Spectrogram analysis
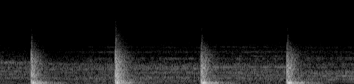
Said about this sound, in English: While coming home, I found a door. It lay upon the grassy floor. I left it there, continued walking, until I heard the faintest knocking.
